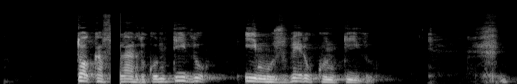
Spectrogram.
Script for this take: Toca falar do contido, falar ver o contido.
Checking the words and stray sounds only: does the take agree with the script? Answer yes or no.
no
